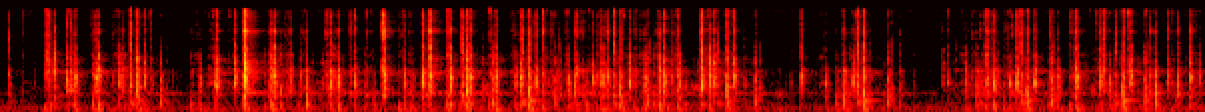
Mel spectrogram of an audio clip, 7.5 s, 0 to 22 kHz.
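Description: Fingertips type rapidly on the plastic keycaps of a white E-Element Z-88 RGB mechanical keyboard. The result is a dense run of crisp, short clacking keystrokes with a bright mid-high tone and almost no low end. The typing breaks briefly around 1 second, 5 seconds and 6 seconds before resuming.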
